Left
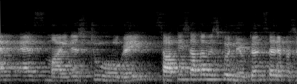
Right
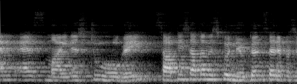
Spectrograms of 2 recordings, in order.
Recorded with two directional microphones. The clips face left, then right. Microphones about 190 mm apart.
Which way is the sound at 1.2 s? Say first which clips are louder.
Right 5 dB; 15° right (ahead or behind).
